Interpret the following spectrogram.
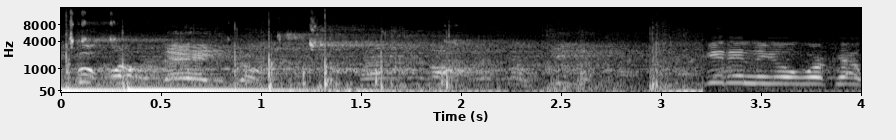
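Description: Basketballs dribbled on a hardwood gym floor, a few sharp bounces in the first half second, over background music that fades out about a second in; voices follow.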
